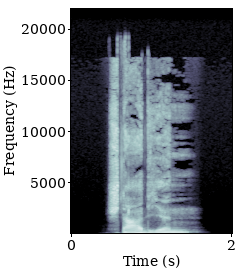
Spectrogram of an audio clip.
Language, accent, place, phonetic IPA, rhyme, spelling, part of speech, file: German, Germany, Berlin, [ˈʃtaːdi̯ən], -aːdi̯ən, Stadien, noun, De-Stadien2.ogg
- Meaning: 1. plural of Stadion 2. plural of Stadium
